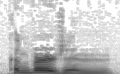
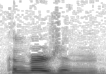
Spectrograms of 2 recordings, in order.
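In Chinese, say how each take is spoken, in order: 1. 中间的辅音是浊音 'zh'。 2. 中间的辅音是浊音 'zh'。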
